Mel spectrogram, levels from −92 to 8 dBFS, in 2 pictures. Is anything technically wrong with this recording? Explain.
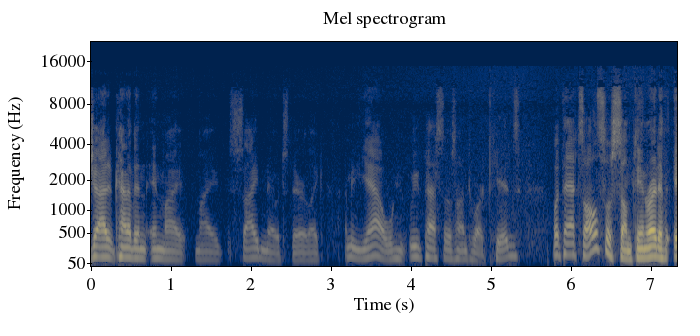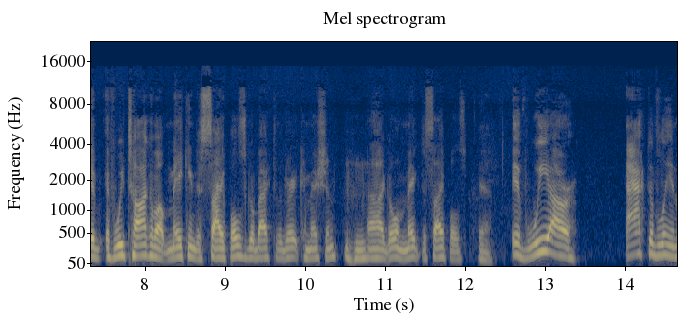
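Yes, there's one fault: automatic gain rising, from 1.87 s to 6.18 s. The level at the microphone dropped by about 14 dB, so the gain control decided the input was too quiet and slowly cranked itself up by about 9 dB over those four-odd seconds. You hear the voice and the room noise swell together, creeping back up rather than jumping. The level shifts around 0.5 s and 6 s are just the talker moving.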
